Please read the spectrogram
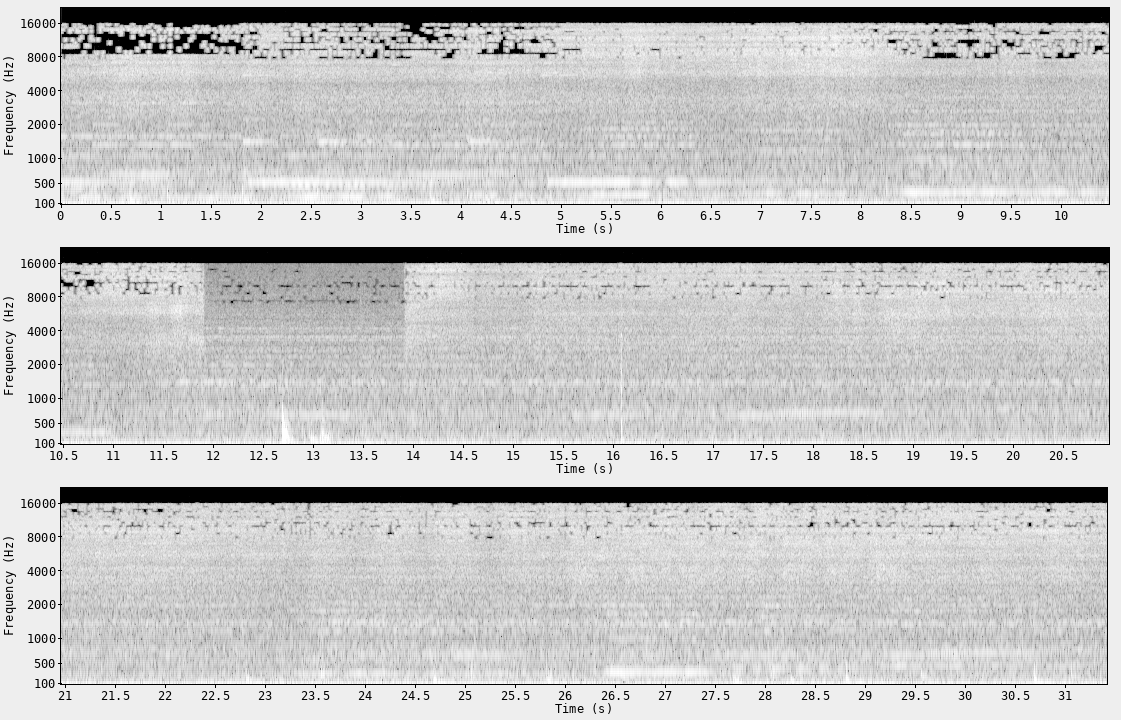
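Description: Gravity-feed airbrush hissing steadily as it sprays paint, the air cutting off for about two seconds near the middle, when a couple of light knocks are heard. Soft background music plays throughout.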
